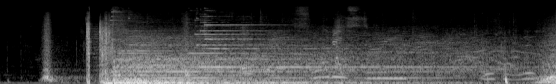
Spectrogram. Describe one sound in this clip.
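A loud fanfare of tones plays as a fighter is knocked out.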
